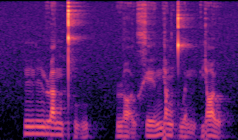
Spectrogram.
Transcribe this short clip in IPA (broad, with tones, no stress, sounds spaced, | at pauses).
n̪ y˥ n ɻ a˥ n t̪ʰ ṵ˨˩˦ | ɻ ɑ̰˨˩ ʊ̯ x e˧˥ ɪ̯ n̪ j ɑ˧ ŋ t̪ w ə̰˨˩ n p j ɑ˥˩ ʊ̯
